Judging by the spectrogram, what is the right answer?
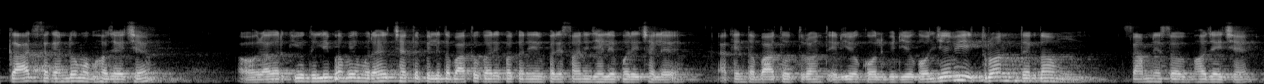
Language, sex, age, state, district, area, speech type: Maithili, male, 18-30, Bihar, Darbhanga, rural, spontaneous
